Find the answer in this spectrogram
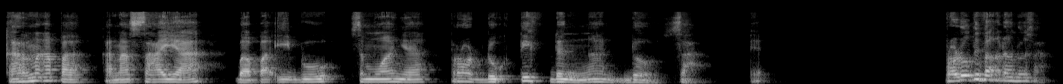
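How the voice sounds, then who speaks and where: A man giving a morning religious study talk as a preacher, speaking conversationally to his listeners and emphatic and repetitive, with wide swings in pitch. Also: expressive, takes it slowly, long pauses. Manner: conversational, addressing listeners directly. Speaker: Islamic preacher.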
